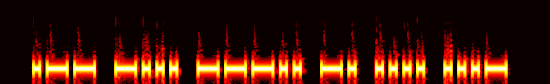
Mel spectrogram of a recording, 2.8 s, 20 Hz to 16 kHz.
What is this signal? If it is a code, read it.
Morse code, heard as a keyed tone, about 36 wpm, 700 Hz. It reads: WB8NHV
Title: USA Call Signs - 6 Characters - 3x Character Spacing - 35wpm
